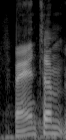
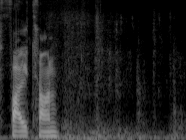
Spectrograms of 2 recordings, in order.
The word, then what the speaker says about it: Photon: Phantom Phantom's not an animal mod. They they they just said it wrong. It's photon.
